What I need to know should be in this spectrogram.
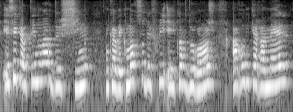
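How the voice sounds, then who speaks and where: Her voice sits high and moves at a measured pace as this young woman, a book and tea vlogger, unboxes something and chats casually, hesitating and using many fillers. The recording has an echoey room and faint hiss.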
